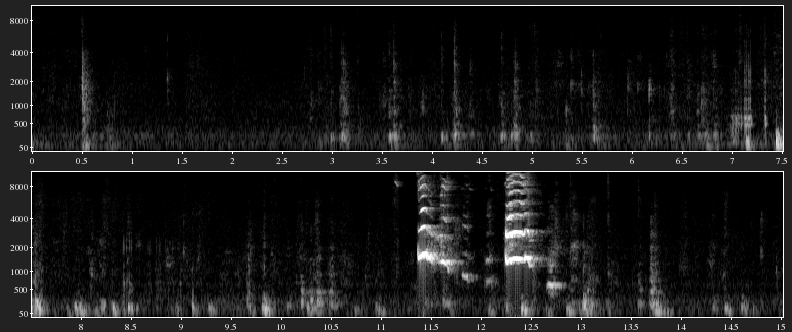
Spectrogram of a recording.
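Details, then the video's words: Puppies playing together on a Monday morning: scattered soft scuffles, paw clicks and thumps, then two sharp, bright yelps close together near the end, followed by quieter shuffling. "Monday morning puppy play"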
